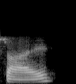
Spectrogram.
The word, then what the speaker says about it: Shai: Because ever since, so funny story, my name is Shai, and I know I texted like it's pronounced Shai, not Shay.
